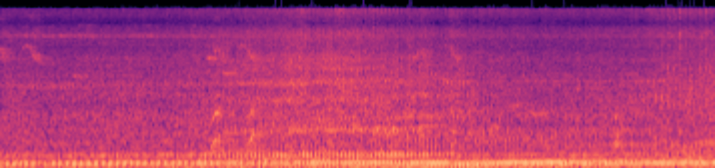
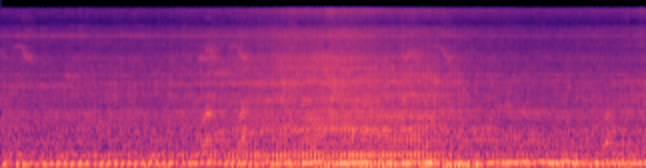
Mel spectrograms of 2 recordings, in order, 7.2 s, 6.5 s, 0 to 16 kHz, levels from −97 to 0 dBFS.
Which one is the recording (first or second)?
first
